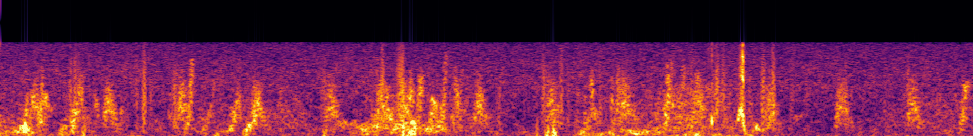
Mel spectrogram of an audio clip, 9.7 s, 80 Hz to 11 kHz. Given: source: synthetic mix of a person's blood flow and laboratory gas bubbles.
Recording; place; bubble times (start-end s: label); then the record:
Doppler ultrasound of blood flow; subclavian vein
7.08-7.16 s: bubbles
7.35-7.50 s: bubbles
From the record:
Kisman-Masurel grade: 112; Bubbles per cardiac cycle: 1 to 2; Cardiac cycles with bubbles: 1 to 10%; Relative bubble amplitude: moderate (0.250 to 0.450); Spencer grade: 1 (occasional bubble signal discernible with the cardiac motion signal, with majority of cardiac periods free of bubbles); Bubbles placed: anywhere in the cardiac cycle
